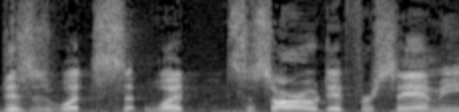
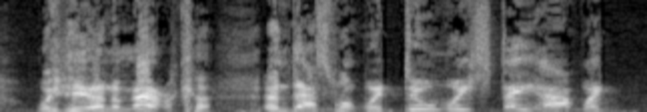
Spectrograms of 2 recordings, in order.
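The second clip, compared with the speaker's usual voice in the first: very high, loud, pumped hype promo voice; 13 semitones higher, 8 dB louder than usual. Acting out how he showed what get hype and stay hype means, John Cena football-style promo voice. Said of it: "the apex of a football speech".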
